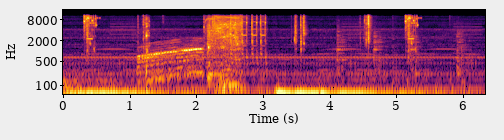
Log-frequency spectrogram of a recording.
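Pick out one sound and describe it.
A handheld electronic device chirps and beeps as buttons are pressed.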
